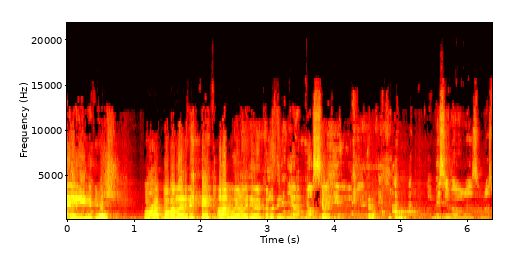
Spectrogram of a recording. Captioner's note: laugh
